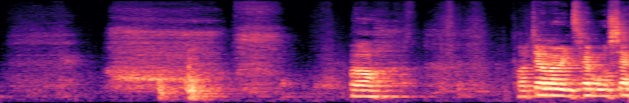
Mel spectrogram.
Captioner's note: exhales sharply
